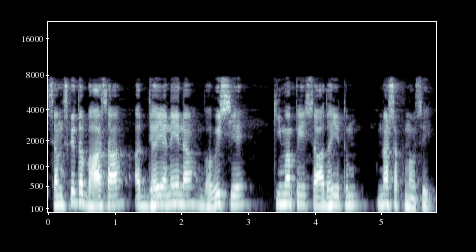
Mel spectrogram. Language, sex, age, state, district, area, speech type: Sanskrit, male, 18-30, Manipur, Kangpokpi, rural, spontaneous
